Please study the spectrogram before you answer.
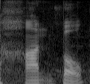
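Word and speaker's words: hanbok: they're wearing I believe the Garment is pronounced the Hano spelled hanok traditional clothing from South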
